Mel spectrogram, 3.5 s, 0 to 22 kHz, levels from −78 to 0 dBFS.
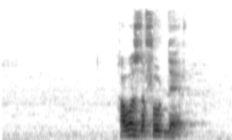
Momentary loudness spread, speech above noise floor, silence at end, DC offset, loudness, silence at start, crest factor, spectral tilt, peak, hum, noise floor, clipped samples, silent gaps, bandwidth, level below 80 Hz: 13 LU; 43 dB; 0.7 s; under 0.1%; -18 LUFS; 1.8 s; 20 dB; -4.5 dB/octave; -2 dBFS; none; -60 dBFS; under 0.1%; none; 16.5 kHz; -58 dBFS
